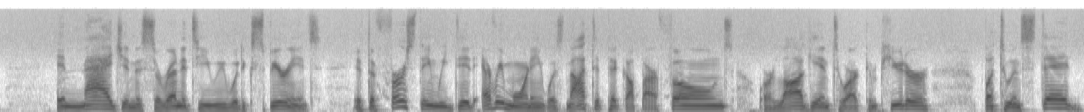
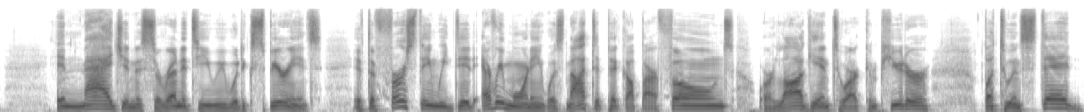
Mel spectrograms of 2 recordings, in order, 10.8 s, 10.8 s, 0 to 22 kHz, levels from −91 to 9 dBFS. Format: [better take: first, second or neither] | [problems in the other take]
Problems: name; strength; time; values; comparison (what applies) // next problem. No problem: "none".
second | hiss; noticeable; throughout; 15 dB below the speech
